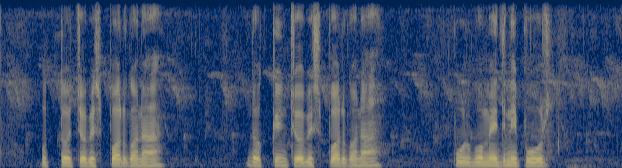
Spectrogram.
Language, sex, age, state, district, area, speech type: Santali, male, 18-30, West Bengal, Purba Bardhaman, rural, spontaneous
